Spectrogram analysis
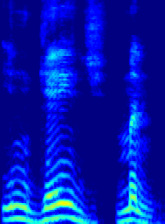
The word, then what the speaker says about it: engagement: A-nya dibaca kayak e engagement.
